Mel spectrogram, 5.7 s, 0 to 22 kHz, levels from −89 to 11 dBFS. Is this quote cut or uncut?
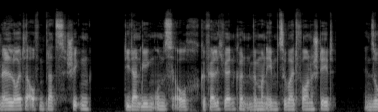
cut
